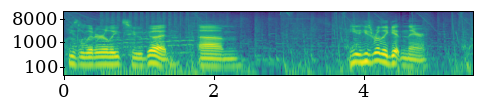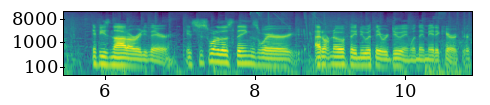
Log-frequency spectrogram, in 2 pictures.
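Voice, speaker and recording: Over game music, a man at medium pitch and normal speed delivers off-the-cuff gameplay commentary as a gaming video host. It's rambling, self-deprecating fan chatter in an informal style.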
